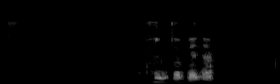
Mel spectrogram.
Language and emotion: Russian, neutral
